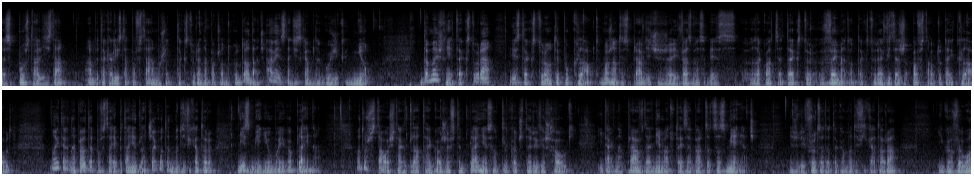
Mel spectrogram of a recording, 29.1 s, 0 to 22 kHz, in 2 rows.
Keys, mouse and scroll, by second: 5.5-7.5 drag, 9.2-12.3 drag, 16.0-17.7 middle drag, 18.2-25.6 middle drag, 25.6-28.2 drag.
